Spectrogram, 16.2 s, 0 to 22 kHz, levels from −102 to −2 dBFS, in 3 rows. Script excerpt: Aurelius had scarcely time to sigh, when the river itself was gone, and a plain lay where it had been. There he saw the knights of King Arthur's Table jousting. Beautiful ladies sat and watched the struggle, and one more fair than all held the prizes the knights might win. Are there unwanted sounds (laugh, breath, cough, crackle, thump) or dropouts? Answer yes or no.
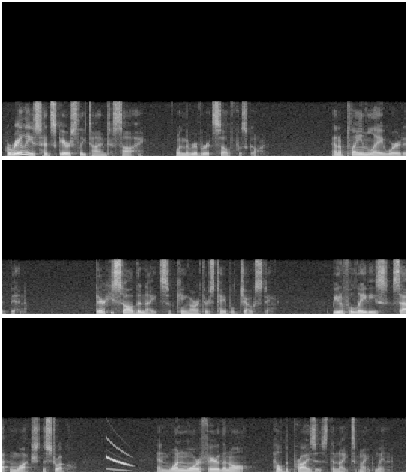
yes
